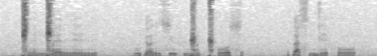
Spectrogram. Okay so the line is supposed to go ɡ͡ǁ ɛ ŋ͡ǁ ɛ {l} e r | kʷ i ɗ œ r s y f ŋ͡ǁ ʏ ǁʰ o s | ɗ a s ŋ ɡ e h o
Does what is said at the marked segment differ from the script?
yes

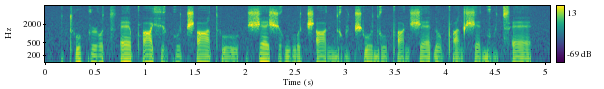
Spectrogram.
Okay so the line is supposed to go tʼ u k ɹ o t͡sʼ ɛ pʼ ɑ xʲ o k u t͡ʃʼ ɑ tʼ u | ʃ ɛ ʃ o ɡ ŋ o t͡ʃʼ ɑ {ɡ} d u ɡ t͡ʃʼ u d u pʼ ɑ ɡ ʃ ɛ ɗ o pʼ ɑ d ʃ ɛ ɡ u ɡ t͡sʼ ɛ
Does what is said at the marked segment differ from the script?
no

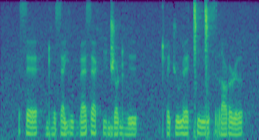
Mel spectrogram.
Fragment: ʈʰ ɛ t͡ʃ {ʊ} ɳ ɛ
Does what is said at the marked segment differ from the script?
yes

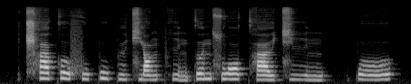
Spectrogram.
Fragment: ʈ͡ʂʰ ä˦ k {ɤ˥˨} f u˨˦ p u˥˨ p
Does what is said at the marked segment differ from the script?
no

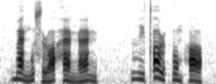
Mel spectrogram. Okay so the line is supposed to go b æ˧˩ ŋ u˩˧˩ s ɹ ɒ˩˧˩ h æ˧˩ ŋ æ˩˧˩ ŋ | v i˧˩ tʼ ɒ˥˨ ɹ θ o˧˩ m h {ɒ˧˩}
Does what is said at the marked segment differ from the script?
no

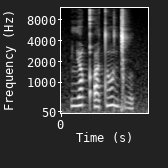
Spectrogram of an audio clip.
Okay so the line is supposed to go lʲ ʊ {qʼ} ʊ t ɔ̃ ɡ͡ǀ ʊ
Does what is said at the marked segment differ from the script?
no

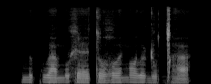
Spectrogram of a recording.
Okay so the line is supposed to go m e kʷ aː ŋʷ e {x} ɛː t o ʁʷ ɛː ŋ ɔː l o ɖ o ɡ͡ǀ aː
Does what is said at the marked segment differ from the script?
no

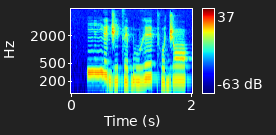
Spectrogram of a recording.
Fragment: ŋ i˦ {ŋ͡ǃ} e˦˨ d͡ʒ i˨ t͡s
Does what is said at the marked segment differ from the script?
yes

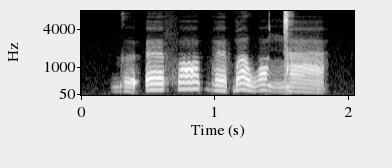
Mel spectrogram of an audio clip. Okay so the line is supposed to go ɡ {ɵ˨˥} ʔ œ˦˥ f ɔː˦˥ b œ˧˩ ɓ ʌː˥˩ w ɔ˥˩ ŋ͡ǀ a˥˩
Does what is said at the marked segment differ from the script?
yes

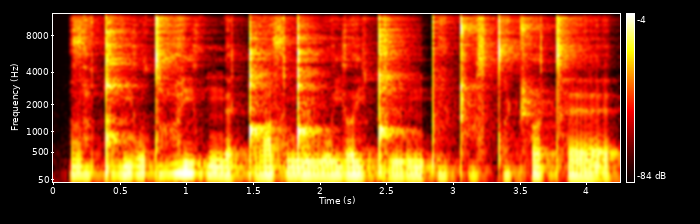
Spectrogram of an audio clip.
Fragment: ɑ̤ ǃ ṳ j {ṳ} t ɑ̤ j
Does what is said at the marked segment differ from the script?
yes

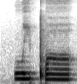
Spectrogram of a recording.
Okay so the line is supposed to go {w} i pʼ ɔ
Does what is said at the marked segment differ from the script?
no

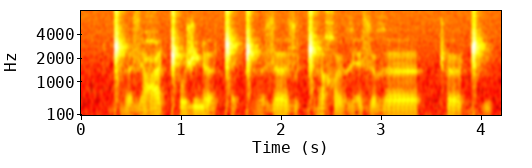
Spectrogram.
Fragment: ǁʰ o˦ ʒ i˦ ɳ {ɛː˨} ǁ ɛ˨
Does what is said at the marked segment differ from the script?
yes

